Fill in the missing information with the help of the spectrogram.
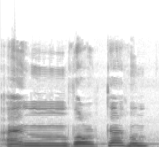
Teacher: انذرتہم، نون پہ جزم ہے اس لیے ہم غنہ کر رہے ہیں۔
